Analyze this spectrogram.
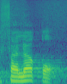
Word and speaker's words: الفلق: I'm not saying falaq, I'm saying falaq.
